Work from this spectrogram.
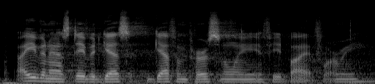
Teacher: His speaking voice, he has a lot of fry, and it's a very relaxed approach. I'm not hearing a lifted soft palate or anything like that.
